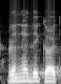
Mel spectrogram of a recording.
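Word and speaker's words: René Descartes: until the 16th century renee descartes pero the proper pronunciation is rene descartes introduced the so-called cartesianism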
